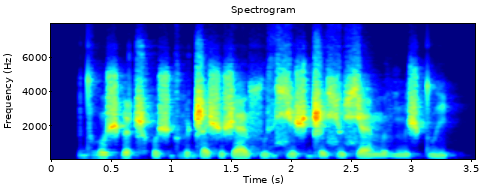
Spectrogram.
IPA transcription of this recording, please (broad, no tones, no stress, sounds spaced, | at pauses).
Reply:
dʱ o ʃ ɗ ə ʈ͡ʂʰ o ʃ ɡʱ ɵ ɖ͡ʐ æ ʃ o ʃ æ sʷ i z ɕ e ʃ ɖ͡ʐ ɘ ɕ ɵ ɕ æ m ɵ v m i ʃ tʷ i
